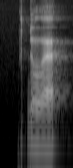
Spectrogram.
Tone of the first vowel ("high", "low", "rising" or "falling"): low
